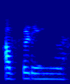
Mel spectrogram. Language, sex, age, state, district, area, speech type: Tamil, female, 18-30, Tamil Nadu, Vellore, urban, conversation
